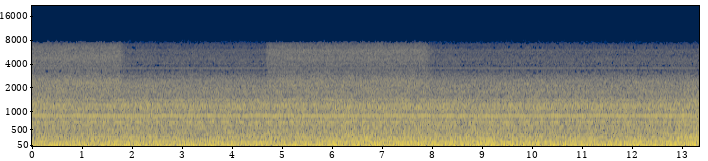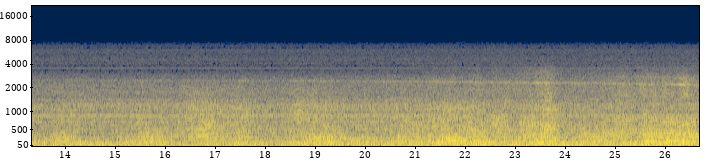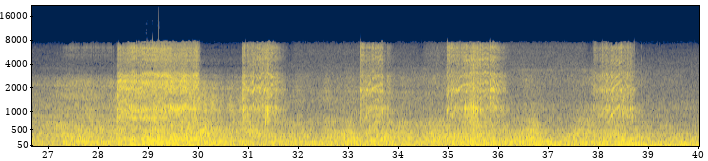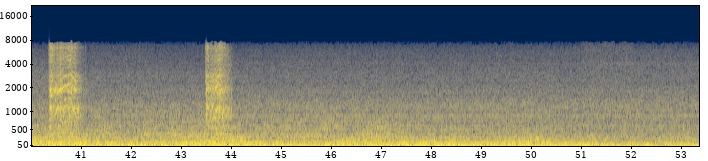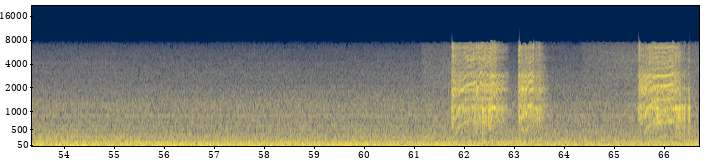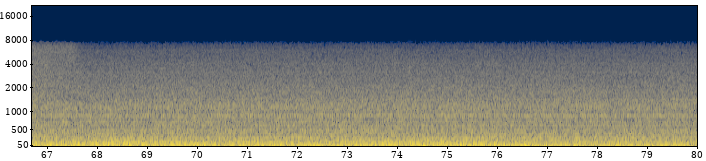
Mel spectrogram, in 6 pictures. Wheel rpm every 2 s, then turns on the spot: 0, 0, 0, 0, 0, 0, 0, 0, 0, 0, 0, 0, 0, 10, 110, 60, 40, 120, 20, 40, 40, 20, 0, 0, 0, 0, 0, 0, 0, 0, 40, 80, 40, 20, 0, 0, 0, 0, 0, 0.
none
